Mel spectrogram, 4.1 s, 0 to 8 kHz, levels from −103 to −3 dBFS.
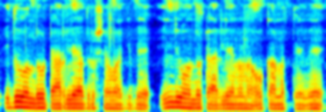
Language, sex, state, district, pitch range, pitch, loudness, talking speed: Kannada, male, Karnataka, Koppal, 105-120 Hz, 110 Hz, -18 LUFS, 130 wpm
